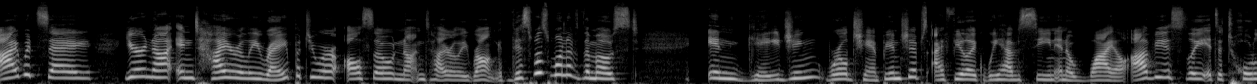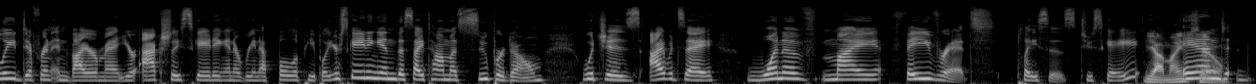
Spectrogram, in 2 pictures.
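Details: Adult woman; normal speech.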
